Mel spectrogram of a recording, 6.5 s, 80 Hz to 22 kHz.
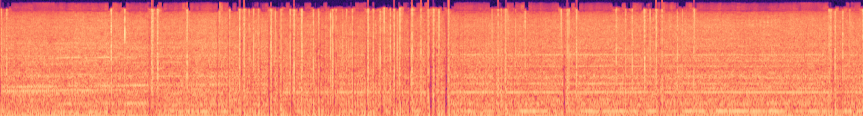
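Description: The heavy diesel engine of a Kubota MK5000 tractor climbing a slope roars under strain at high revs, loud and close, with clattering and rattling mechanical noise throughout.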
